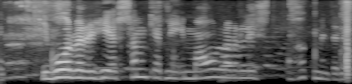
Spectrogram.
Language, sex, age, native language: Icelandic, male, 11, Icelandic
